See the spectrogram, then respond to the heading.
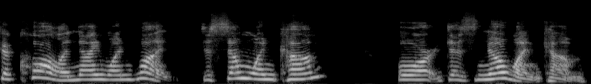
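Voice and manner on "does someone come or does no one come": ordinary talk, nothing marked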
